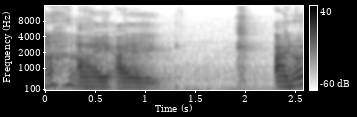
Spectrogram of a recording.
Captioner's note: nervous laugh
